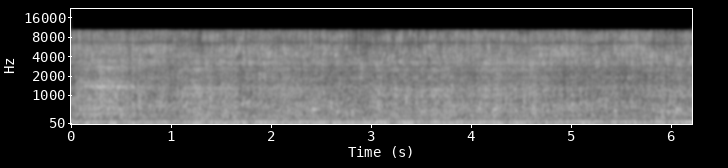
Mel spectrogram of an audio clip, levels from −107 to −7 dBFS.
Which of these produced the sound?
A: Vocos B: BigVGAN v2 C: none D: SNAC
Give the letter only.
C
